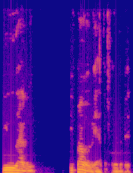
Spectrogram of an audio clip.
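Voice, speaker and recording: Reserved new student girl for a visual novel, read by a man: hesitant, understated, dark and husky. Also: low-pitched, a little fast, dull audio.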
